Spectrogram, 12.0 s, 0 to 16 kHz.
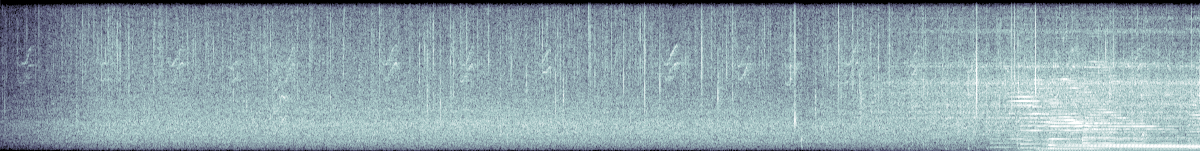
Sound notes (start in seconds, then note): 1.2 rain falling, waves crashing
